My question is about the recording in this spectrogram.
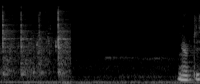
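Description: A quick run of about six light clinks in the first second, like small hard objects tapping together.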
